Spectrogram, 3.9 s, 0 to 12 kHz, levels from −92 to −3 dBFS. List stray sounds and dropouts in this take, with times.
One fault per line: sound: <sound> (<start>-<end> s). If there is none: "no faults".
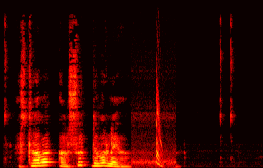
sound: chirp (2.3-2.5 s)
